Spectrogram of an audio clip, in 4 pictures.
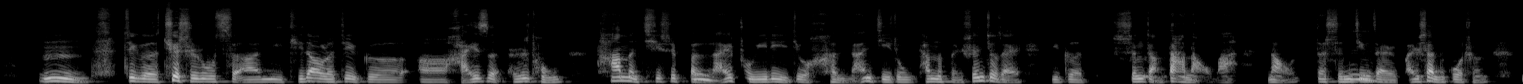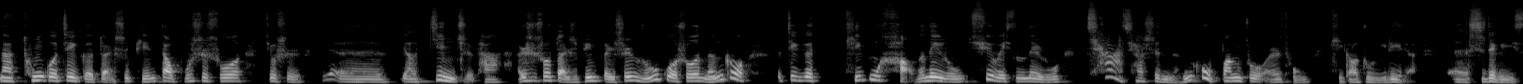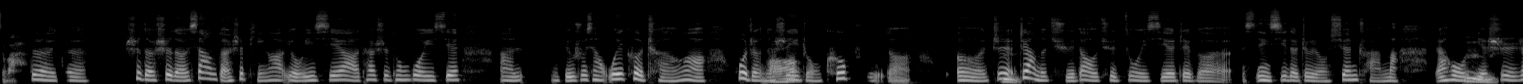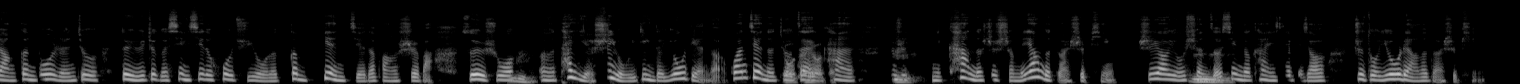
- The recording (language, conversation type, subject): Chinese, podcast, 你怎么看短视频对注意力的影响？
- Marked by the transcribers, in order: teeth sucking; other background noise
